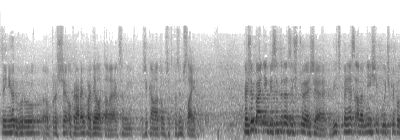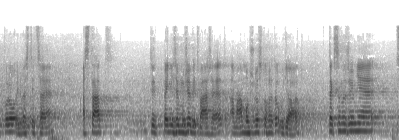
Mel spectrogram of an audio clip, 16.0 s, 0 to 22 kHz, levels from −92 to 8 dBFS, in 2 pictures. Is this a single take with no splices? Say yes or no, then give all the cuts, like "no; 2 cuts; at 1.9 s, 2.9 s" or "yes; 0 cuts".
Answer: yes; 0 cuts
